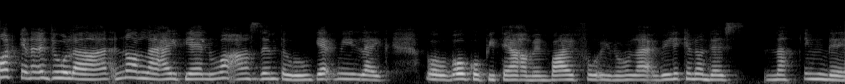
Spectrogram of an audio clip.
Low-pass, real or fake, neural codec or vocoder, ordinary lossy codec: 7.2 kHz; fake; codec, 16 kHz in and 24 kHz out, 0.6 kbps, FocalCodec, streaming, 2048 codes; MP3, 64 kbps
